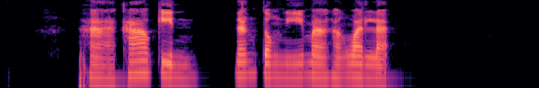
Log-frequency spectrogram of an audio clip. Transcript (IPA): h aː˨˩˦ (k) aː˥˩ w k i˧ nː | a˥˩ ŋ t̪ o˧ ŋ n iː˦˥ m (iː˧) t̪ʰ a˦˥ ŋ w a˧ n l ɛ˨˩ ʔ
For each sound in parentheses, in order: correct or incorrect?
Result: incorrect: kʰ, incorrect: aː˧

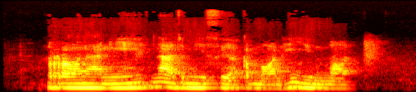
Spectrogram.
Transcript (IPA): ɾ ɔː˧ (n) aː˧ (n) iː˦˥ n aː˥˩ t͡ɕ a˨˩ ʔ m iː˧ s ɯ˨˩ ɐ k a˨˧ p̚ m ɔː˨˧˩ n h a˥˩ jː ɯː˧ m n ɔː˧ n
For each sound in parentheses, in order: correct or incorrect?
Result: correct, correct

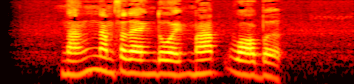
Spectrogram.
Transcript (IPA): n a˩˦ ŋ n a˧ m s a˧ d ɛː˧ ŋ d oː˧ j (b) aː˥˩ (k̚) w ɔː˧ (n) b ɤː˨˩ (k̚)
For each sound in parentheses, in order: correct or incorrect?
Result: incorrect: m, correct, incorrect: none, correct

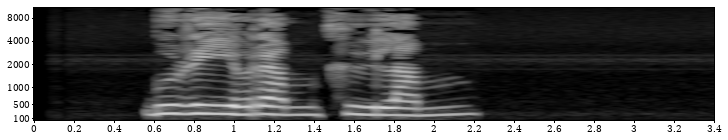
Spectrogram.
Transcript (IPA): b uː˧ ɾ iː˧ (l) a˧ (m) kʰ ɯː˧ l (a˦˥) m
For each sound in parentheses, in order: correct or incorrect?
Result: incorrect: ɾ, correct, correct

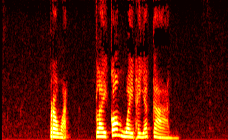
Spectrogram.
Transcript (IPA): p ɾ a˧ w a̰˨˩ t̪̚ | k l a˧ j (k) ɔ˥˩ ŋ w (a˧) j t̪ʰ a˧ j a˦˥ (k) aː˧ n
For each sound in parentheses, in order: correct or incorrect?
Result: correct, correct, correct

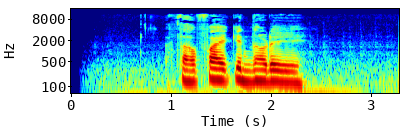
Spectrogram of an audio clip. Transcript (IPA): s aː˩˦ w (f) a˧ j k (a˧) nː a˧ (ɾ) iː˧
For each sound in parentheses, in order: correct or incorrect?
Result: correct, incorrect: i˧, correct

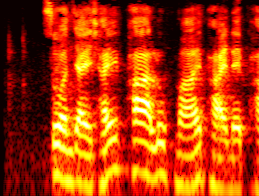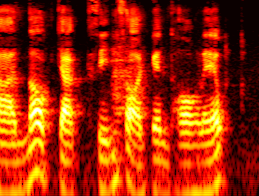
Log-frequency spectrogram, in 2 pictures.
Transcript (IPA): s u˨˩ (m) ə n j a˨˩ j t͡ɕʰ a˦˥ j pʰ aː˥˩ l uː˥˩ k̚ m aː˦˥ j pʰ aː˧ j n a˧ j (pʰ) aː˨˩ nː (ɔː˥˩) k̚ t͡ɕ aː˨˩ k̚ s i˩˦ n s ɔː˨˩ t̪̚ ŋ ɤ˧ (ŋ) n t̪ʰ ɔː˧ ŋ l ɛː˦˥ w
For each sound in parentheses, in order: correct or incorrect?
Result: incorrect: none, correct, correct, incorrect: none

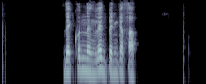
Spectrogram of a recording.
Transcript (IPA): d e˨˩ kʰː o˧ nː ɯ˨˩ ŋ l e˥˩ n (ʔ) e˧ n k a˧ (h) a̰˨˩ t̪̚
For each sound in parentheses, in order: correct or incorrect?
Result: incorrect: p, incorrect: s

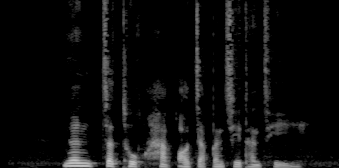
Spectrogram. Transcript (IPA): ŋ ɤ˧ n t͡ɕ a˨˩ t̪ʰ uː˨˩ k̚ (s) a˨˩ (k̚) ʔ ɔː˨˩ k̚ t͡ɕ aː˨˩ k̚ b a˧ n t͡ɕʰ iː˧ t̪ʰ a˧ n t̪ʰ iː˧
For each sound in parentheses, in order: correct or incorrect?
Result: incorrect: h, correct

